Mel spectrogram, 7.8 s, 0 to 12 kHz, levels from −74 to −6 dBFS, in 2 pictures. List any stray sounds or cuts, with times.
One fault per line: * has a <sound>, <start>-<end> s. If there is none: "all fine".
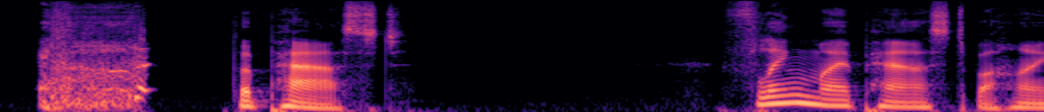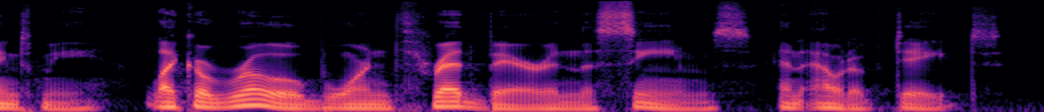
* has a cough, 0.1-0.6 s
